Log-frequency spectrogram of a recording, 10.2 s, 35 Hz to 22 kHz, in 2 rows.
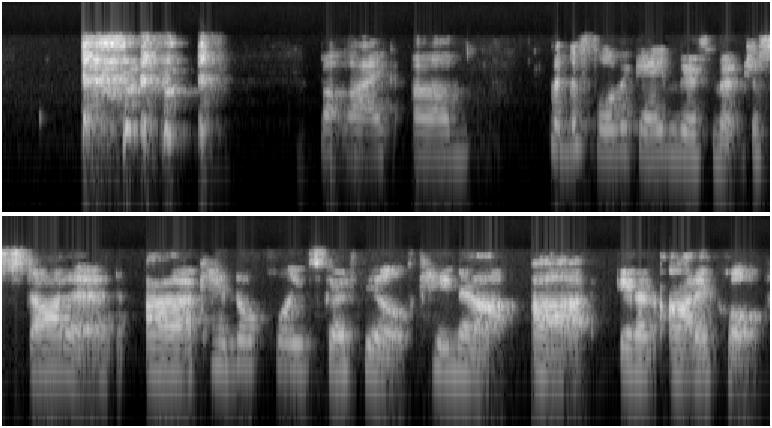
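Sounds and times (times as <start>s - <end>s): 
harsh raspy cough: 0.6s - 1.5s
speech: 2.2s - 10.2s.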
